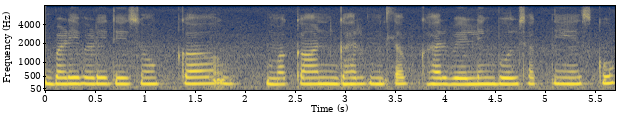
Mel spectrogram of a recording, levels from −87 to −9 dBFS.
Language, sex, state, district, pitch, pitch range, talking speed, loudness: Hindi, female, Jharkhand, Jamtara, 225 Hz, 220-225 Hz, 125 wpm, -13 LUFS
